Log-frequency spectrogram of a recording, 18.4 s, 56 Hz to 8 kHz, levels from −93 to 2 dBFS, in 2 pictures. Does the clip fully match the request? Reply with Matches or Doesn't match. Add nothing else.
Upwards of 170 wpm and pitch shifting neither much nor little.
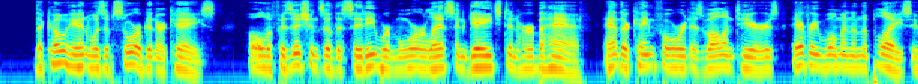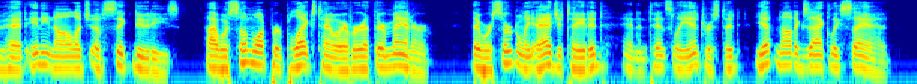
Doesn't match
